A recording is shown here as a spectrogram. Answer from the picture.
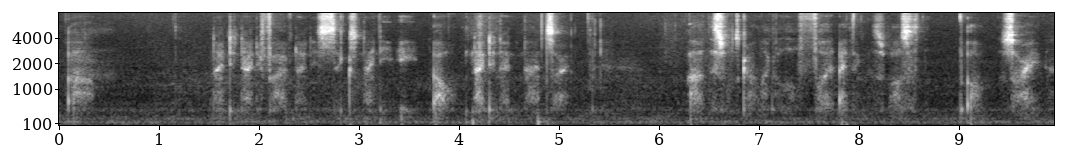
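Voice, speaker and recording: A man whispers at a fairly quick pace, with long, frequent pauses. His loudness swings widely over noticeable background noise. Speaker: ASMR creator. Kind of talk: ASMR whispered show-and-tell. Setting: home recording with some background noise. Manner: whispered.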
